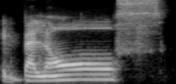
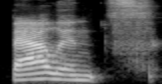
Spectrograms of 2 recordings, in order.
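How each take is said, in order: First: It ends on a nasalized vowel without N. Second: It ends with a full, clearly closed N. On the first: "it ends on a nasalized vowel. We don't hit that N sound for real" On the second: "We need to hit that N"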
